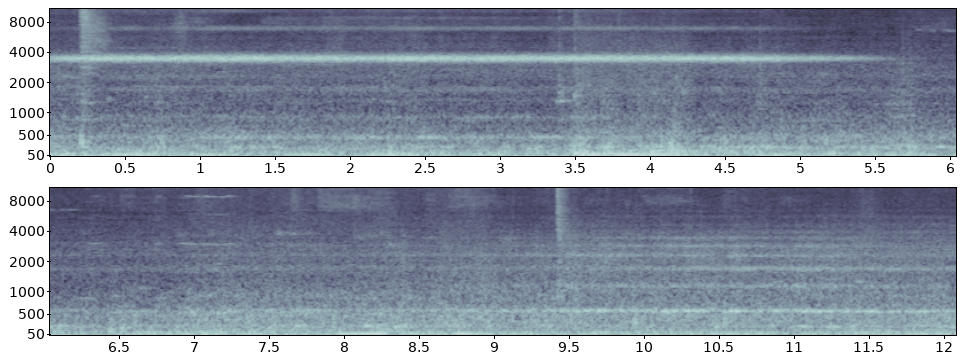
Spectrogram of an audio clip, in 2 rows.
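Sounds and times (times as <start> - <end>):
high train wheel squeal: 0.0 - 5.8
train rolling with a dense low rumble in Vienna: 0.0 - 12.0.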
